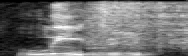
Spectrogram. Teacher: with a voice keep the voicing going throughout the whole word if you stop the voicing at the end of the vowel e then you would be saying leaf with an unvoiced f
